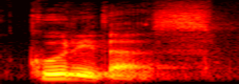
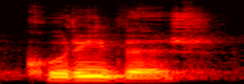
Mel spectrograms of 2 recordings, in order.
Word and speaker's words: Curidas: Platinum Caritas in Portuguese my my tongue wants to say courage because that's the way we pronounce things but I think it's strange and all the mentions I saw were Caritas so let's go for it this is a pen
